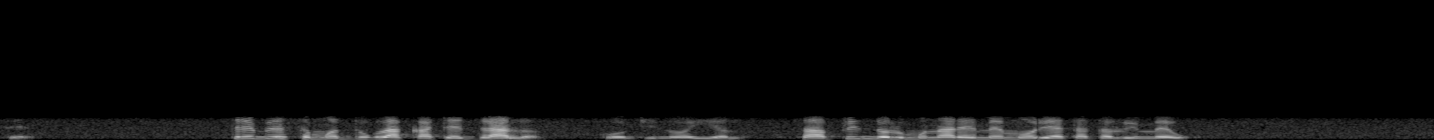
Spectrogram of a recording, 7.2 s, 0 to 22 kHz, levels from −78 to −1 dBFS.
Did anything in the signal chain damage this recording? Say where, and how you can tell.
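No, nothing in the chain damaged this audio.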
